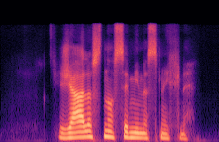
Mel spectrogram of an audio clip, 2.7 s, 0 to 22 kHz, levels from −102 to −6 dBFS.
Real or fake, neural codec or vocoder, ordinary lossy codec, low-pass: fake; codec, 24 kHz, 0.9 kbps, WavTokenizer, large speech release; none; 10.8 kHz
